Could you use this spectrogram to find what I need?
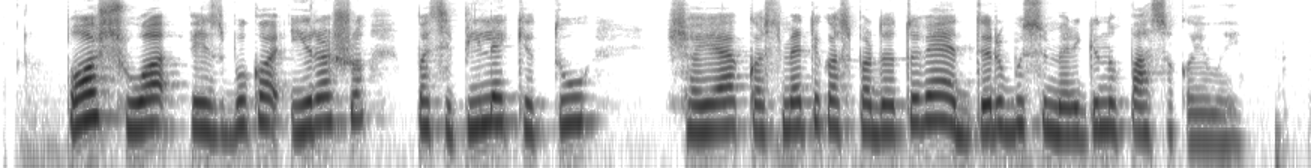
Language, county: Lithuanian, Vilnius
